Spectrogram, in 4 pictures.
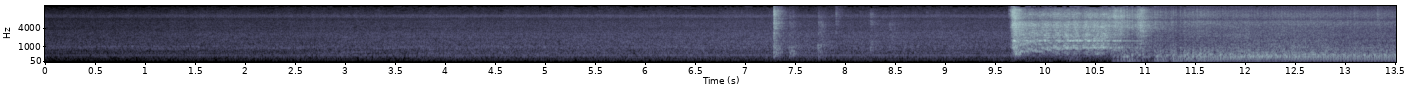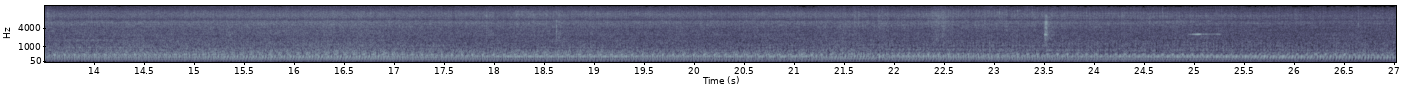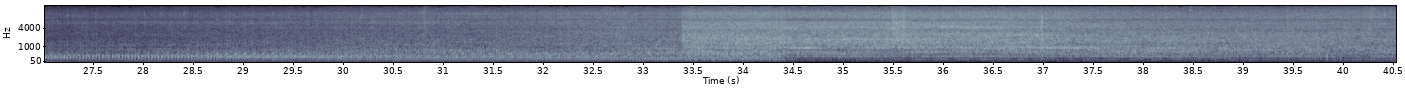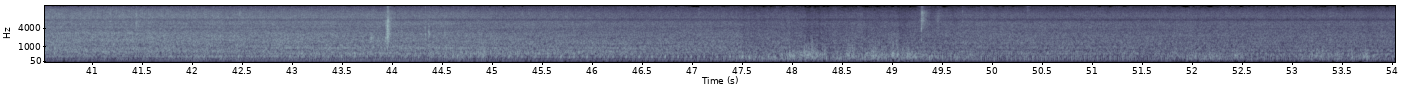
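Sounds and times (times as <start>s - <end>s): engine cranking on starter: 9.6s - 11.7s
engine idling: 9.7s - 54.0s.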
